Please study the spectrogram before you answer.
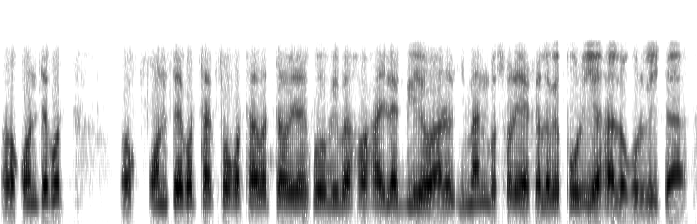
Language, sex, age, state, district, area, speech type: Assamese, male, 18-30, Assam, Udalguri, urban, conversation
